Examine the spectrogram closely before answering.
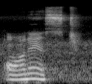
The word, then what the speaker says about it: honest: So here the sound of H is not used. We are just saying honest.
